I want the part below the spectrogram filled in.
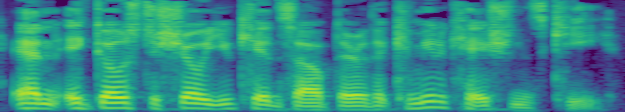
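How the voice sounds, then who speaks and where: A man's voice: mid-range voice, expressive, fairly quick, warm tone, dry recording, studio quality. A middle-aged man, co-hosting a podcast in a jokey, rambling, self-mocking way. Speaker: podcast co-host. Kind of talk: casual chat.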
